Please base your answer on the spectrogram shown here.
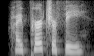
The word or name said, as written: hypertrophy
